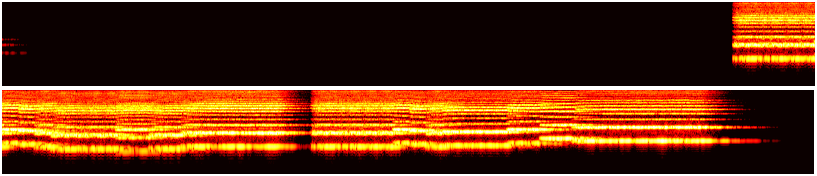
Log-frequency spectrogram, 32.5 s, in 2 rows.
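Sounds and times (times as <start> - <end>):
soprano singing: 14.6 - 31.1.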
